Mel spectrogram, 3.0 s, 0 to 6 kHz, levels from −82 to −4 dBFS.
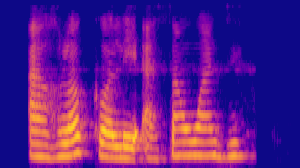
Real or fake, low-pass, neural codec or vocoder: real; 5.4 kHz; none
